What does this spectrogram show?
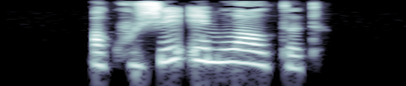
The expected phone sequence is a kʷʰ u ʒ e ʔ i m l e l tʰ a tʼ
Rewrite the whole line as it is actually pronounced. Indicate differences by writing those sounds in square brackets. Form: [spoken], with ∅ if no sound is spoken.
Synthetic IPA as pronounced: a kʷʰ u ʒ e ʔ [e] m l [a] l tʰ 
